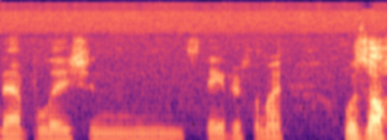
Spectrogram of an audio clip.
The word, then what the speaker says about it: Appalachian: fourteen time she's also correcting your pronunciation it's Appalachian I thought she was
